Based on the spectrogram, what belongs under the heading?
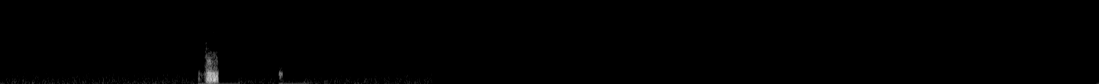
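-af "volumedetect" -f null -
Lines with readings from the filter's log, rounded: mean_volume: -35.7 dB
max_volume: -5.1 dB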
